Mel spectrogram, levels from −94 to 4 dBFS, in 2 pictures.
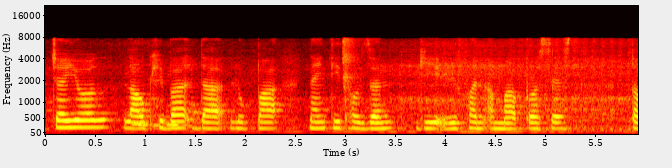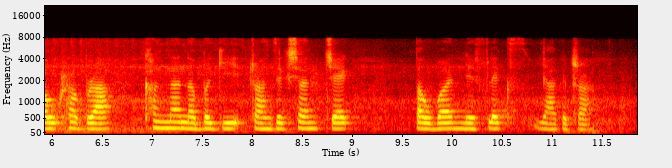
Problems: background sounds at intervals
